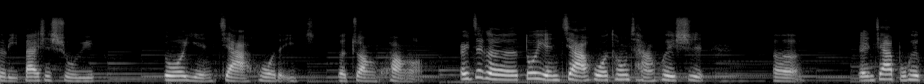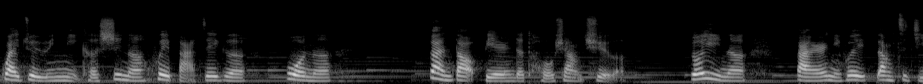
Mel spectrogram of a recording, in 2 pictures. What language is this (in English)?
Chinese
